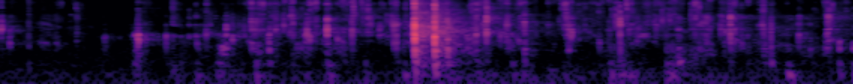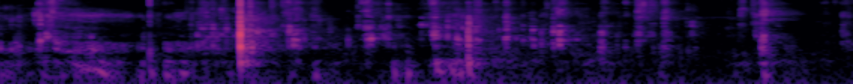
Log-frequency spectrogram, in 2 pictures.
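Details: Nomyen the Pit Bull tearing into a raw whole Thai duck, first time on this food; scattered crunching bites and wet chewing, with two loud snapping crunches standing out amid quieter gnawing.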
